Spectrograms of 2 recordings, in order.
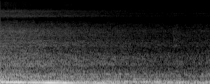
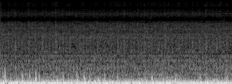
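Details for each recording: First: Ford Fiesta 1.6 with codes P0301 and P0303, heard at the exhaust: a deep, uneven, helicopter-like rumble that won't accelerate well, misfire from a failed ignition coil output terminal. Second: Ford Fiesta 1.6 with codes P0301/P0303 from a failed coil output terminal; exhaust check after the coil fix shows even puffs at a steady idle beat, no skipped or popping pulses, all cylinders firing cleanly.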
